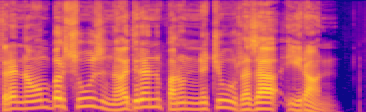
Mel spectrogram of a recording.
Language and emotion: Kashmiri, neutral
